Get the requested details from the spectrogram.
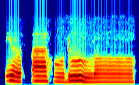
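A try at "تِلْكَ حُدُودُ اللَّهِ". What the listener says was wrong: tilka hududullah. Ada dua tuh dalnya. Tilka hududullah.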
